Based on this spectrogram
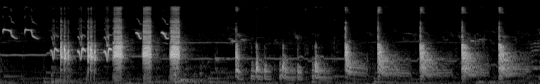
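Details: Myna said to be talking: a rapid run of harsh, voice-like syllables, about three per second, with buzzy bands, then a sustained thin tone and a few squeaky high notes at the start.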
